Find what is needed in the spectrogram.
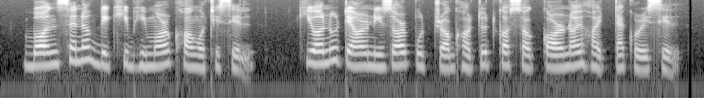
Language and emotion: Assamese, neutral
